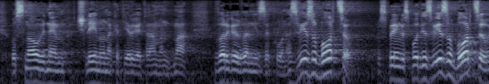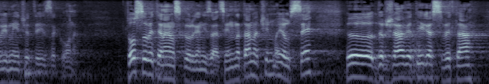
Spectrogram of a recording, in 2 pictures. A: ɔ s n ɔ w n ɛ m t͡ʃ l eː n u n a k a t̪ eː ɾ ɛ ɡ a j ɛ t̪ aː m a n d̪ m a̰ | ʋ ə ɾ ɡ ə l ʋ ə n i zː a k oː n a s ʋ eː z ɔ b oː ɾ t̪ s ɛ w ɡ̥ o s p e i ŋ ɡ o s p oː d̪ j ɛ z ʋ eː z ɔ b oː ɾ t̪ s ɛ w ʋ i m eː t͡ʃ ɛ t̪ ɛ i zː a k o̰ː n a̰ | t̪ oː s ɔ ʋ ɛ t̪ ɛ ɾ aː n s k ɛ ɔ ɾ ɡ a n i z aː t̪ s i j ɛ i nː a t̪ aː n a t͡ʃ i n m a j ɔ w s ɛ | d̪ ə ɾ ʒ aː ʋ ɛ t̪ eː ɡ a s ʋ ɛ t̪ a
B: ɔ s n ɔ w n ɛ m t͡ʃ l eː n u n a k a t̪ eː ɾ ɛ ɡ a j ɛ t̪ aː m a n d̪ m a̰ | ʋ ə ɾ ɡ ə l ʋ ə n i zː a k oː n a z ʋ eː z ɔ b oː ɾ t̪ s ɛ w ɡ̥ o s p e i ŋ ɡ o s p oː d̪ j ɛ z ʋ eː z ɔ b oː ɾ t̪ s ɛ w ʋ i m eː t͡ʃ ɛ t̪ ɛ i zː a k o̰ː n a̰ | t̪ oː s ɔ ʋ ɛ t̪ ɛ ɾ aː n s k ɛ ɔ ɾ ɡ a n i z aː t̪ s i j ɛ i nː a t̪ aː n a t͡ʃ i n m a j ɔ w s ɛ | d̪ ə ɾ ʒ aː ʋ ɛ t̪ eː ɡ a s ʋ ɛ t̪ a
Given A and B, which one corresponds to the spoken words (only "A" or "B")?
B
